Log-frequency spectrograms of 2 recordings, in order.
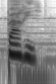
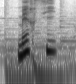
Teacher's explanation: Think of gargling water. That vibration at the back of your throat, that is the French R.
